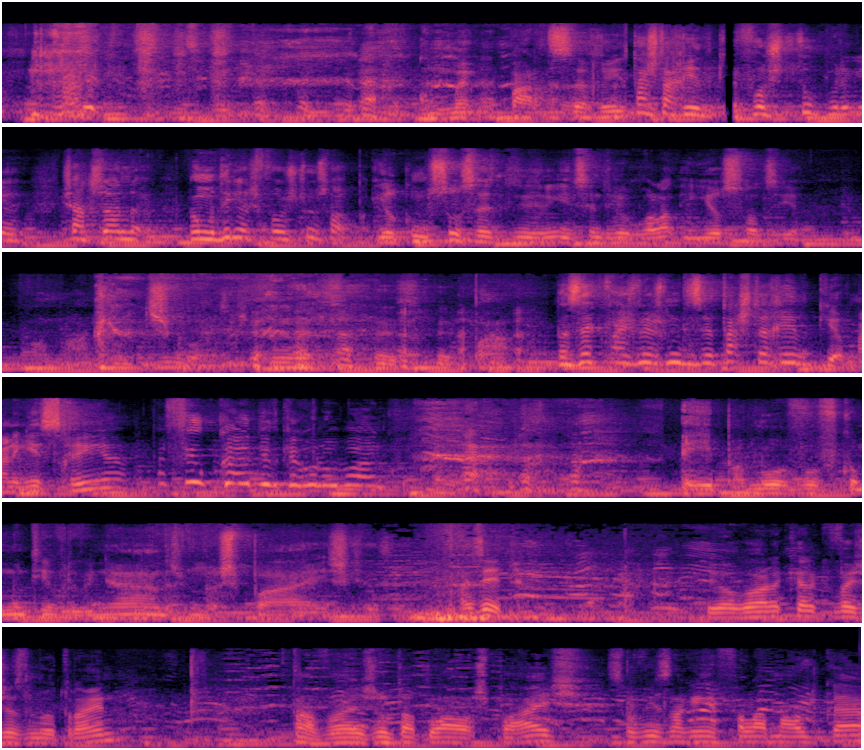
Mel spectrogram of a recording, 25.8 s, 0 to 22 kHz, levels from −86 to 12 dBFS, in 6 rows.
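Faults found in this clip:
No audible faults found.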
